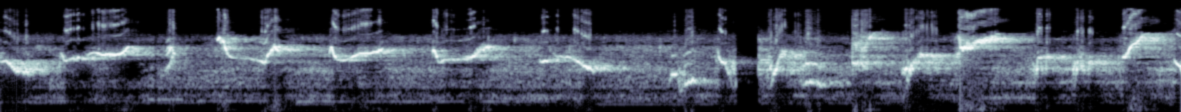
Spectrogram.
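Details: Lively Bali myna song meant as tutoring material: looping whistles sweeping up and down, squawky accents and sharp clicks, with a brief gap before a fresh burst of bright rising notes.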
